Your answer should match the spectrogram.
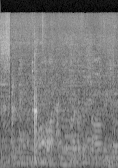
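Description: Indistinct background chatter of diners in a small restaurant, with a short tap about a third of the way in.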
